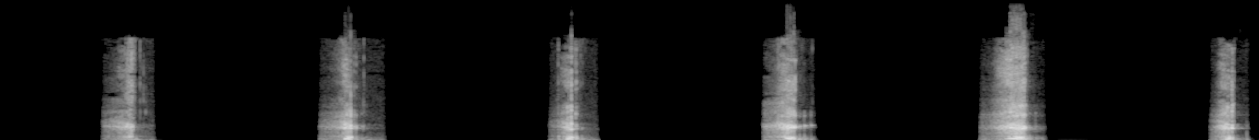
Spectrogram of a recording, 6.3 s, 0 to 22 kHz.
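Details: Audio-only recording of persistent hiccups over December 2019, described as violent and very loud; six sharp, abrupt gulping hiccups roughly once a second. Hiccups (singultus).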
